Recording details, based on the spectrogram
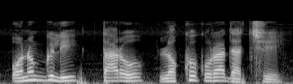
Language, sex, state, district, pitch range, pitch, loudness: Bengali, male, West Bengal, Alipurduar, 140-170 Hz, 160 Hz, -15 LUFS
